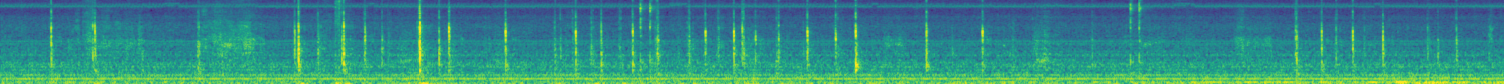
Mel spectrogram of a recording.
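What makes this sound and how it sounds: Fingertips of a hand wearing a ring tap the low-profile keys of a black plastic computer keyboard on a wooden desk in quick typing strokes. The strokes are short, crisp, bright clicks spread irregularly across the clip, some louder than others. Underneath is a quiet, steady background hum.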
